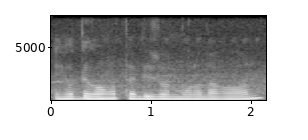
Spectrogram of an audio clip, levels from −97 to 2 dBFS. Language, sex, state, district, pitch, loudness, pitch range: Chakma, female, Tripura, Dhalai, 200 Hz, -13 LUFS, 185-210 Hz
